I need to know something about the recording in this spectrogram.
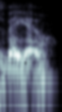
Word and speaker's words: Veo: pronounce it for us my last name is Veo Veo okay I apologize I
